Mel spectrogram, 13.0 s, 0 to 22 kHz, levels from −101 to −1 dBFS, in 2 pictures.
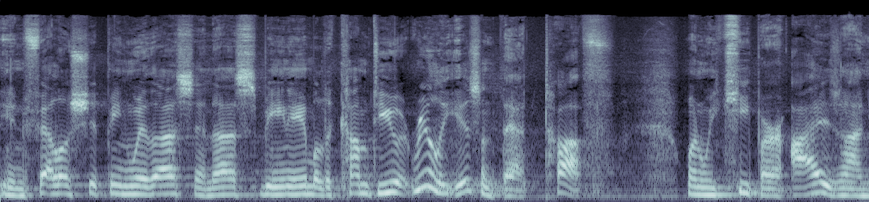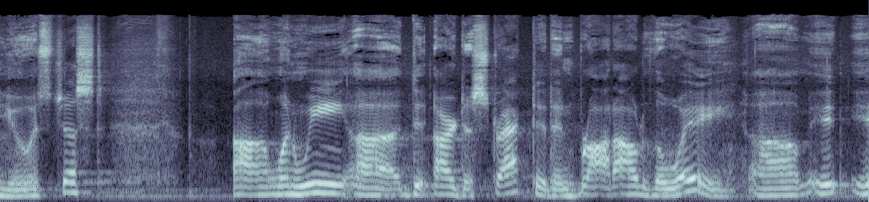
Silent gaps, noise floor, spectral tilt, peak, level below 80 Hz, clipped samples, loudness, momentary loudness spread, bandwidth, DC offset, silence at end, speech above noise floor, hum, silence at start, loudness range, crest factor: none; -46 dBFS; -3.5 dB/octave; -2 dBFS; -62 dBFS; under 0.1%; -19 LUFS; 9 LU; 16.5 kHz; under 0.1%; 0 s; 26 dB; none; 0 s; 2 LU; 18 dB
